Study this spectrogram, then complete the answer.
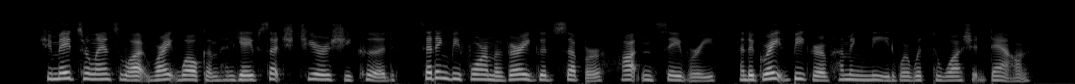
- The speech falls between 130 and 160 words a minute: No, average, 195 wpm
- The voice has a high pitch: Yes, high, 210 Hz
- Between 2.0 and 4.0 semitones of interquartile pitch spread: Yes, average, 3.1 semitones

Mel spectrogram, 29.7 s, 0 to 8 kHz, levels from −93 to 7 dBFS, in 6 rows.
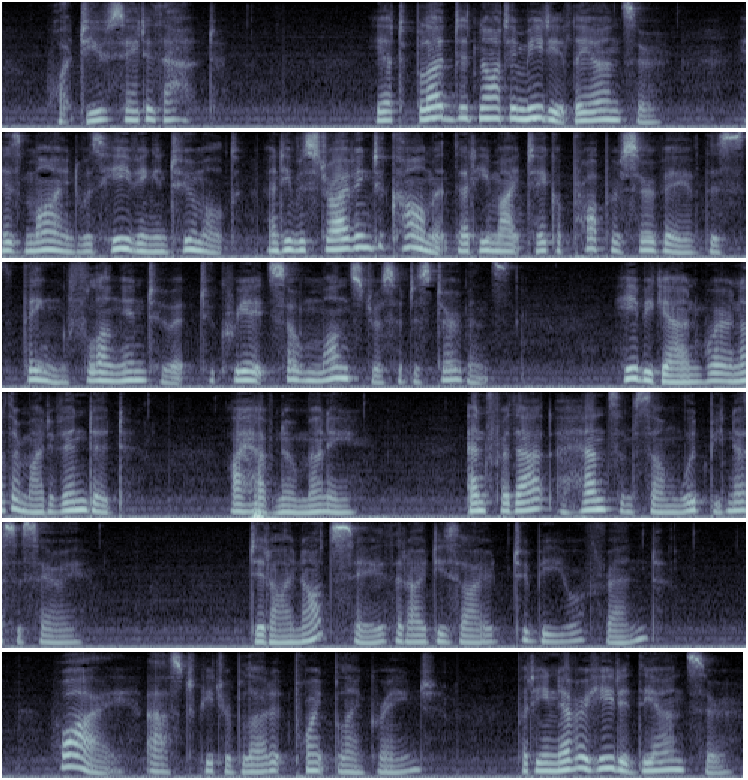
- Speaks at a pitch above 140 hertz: Yes, high, 190 Hz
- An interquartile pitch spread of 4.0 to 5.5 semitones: Yes, average, 4.7 semitones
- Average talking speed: Yes, average, 180 wpm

